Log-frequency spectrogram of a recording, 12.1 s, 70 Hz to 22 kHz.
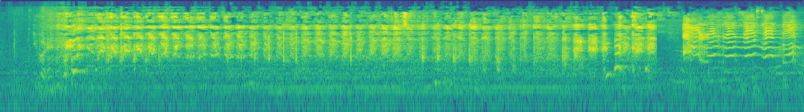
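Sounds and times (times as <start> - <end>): rapid rhythmic scratching: 0.5 - 9.9.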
